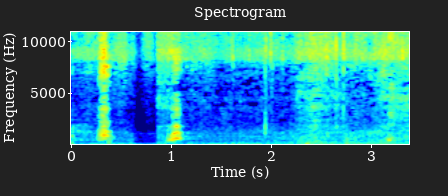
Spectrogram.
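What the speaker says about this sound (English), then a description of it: "A white dog, a labradoodle. It's barking frantically near the scene." Two sharp, loud barks from a white labradoodle close by, about a second apart, followed by quieter background noise and a faint yip near the end.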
